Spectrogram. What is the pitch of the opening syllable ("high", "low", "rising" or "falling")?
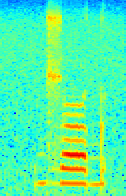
low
